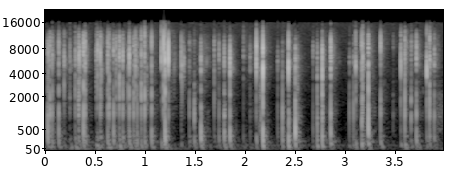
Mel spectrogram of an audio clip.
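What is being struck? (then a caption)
Flat foil paper pad with a paper cover. Long nails and fingertips tap and scratch the printed paper cover of a flat foil paper pad resting on carpet. The result is a rapid run of short, dry, crackly taps with bright scraping and crinkling between them, each sound dying away almost instantly.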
